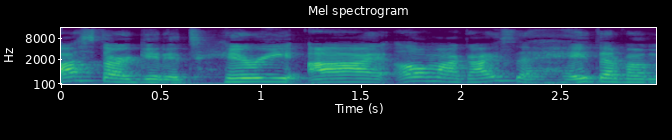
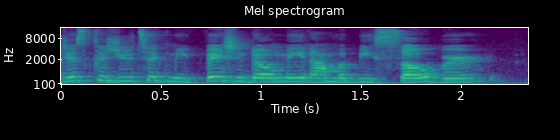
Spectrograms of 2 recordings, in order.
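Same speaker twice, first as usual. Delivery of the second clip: usual speaking voice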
